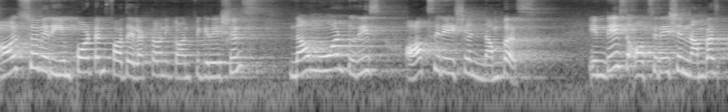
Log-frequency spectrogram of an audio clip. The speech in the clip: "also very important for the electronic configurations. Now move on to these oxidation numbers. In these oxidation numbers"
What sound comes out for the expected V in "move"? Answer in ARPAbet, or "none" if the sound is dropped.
none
